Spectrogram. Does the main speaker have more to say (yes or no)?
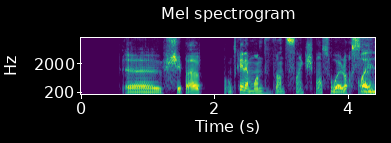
yes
